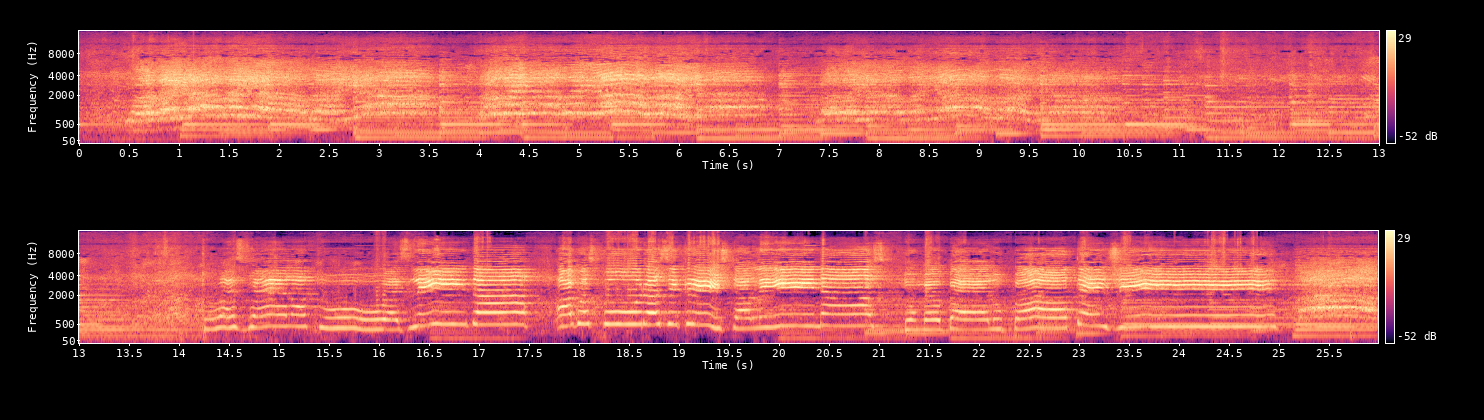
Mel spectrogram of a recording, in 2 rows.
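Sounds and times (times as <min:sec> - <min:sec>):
choir singing: 0:00.0 - 0:11.1, 0:24.9 - 0:25.9
held keyboard chords: 0:00.0 - 0:16.0, 0:20.1 - 0:25.9.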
